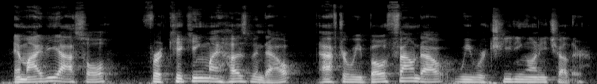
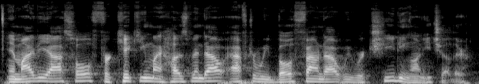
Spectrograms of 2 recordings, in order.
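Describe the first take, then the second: First: It is read very slowly. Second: It is read at normal speed.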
